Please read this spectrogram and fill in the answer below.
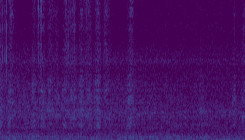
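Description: Very faint scratching of a fountain pen nib moving across journal paper while writing.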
